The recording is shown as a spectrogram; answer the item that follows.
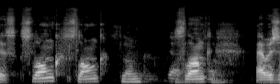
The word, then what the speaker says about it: Slonk: Did I pronounce that correctly? Is Slonk? Slonk? Slunk.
